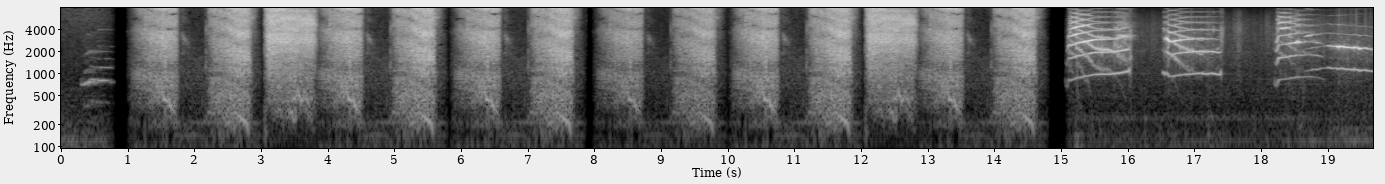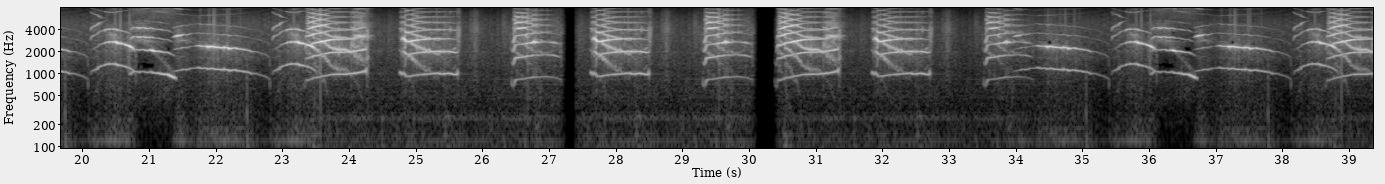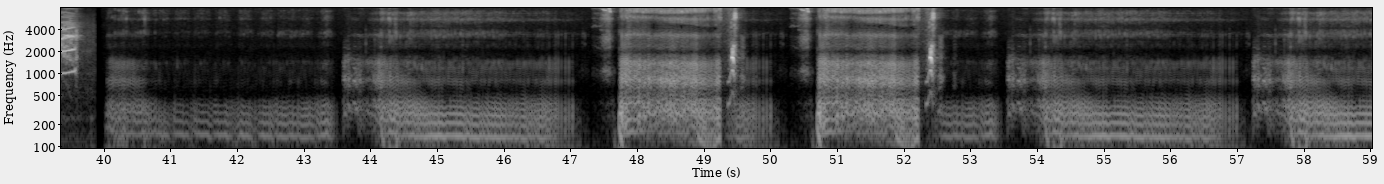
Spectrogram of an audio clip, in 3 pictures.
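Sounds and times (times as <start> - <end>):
cat meowing: 0.3 - 0.8.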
